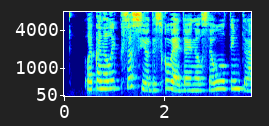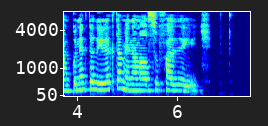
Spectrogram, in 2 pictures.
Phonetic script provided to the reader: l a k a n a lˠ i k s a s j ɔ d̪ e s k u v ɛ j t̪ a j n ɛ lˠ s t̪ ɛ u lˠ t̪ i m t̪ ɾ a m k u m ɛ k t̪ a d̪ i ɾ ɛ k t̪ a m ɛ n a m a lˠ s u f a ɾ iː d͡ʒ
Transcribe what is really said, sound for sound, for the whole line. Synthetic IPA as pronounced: l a k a n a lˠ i k s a s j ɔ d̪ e s k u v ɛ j t̪ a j n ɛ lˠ s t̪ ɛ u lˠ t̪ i m t̪ ɾ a m k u n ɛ k t̪ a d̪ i ɾ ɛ k t̪ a m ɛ n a m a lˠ s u f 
